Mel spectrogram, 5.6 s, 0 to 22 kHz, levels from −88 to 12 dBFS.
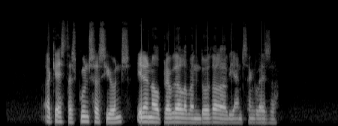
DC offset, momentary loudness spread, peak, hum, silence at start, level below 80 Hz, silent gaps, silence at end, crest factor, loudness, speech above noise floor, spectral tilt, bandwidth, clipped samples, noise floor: under 0.1%; 12 LU; -6 dBFS; none; 0.75 s; -74 dBFS; none; 1.05 s; 20 dB; -26 LUFS; 51 dB; -6 dB/octave; 10.5 kHz; under 0.1%; -76 dBFS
